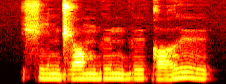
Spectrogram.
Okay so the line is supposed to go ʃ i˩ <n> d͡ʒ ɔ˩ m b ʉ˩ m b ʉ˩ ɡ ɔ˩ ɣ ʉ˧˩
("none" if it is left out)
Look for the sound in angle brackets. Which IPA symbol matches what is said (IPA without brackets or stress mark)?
n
